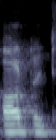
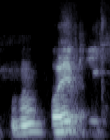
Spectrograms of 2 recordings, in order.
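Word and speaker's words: Oldřich: It's led by the Czech pipe maker Oldrich Ilsa. Oldrich Ilsa, actually, not old rich, as the Americans say.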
